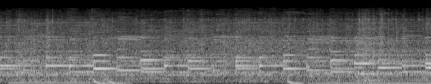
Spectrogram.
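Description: Toy Christmas train running on its track and playing a tinny electronic tune of simple, evenly stepped notes, with a low rumble that comes and goes underneath.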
